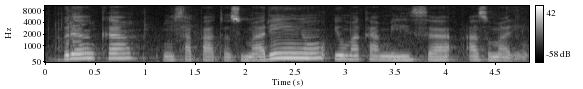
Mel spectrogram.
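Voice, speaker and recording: A woman's lively intonation at a fairly slow pace, amid noticeable background noise. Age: 50s. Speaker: psychologist and author. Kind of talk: podcast interview.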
